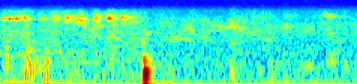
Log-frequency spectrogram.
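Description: Near silence: room tone from a video-call microphone, with a few very faint soft clicks, the clearest about a second in.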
